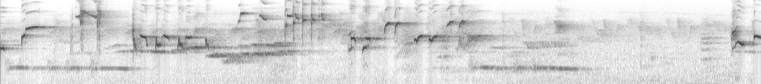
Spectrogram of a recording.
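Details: Rapid-fire orange-headed thrush song used as a lure for other birds, dense with high piercing whistles, abrupt trills and descending slurs for about five seconds, then fading to quiet before a final sharp burst.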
